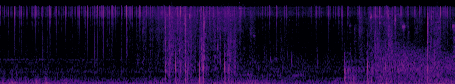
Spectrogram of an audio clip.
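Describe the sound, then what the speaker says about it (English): Heavy stomping footsteps from outside a base in the survival game Icarus, a few dull irregular thuds spread through the clip over a constant low rumbling ambience. "Did I hear some stomping around outside somewhere?"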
